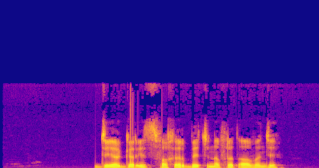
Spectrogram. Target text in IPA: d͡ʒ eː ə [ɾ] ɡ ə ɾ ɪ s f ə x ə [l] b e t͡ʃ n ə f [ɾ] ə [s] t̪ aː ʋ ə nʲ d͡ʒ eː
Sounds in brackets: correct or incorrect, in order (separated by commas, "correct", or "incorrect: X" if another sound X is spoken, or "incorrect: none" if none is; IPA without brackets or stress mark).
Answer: incorrect: none, incorrect: ɾ, correct, incorrect: none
